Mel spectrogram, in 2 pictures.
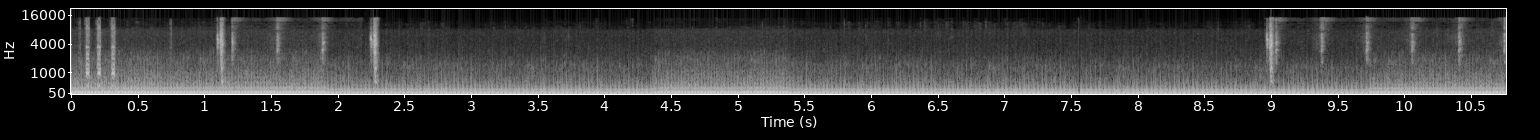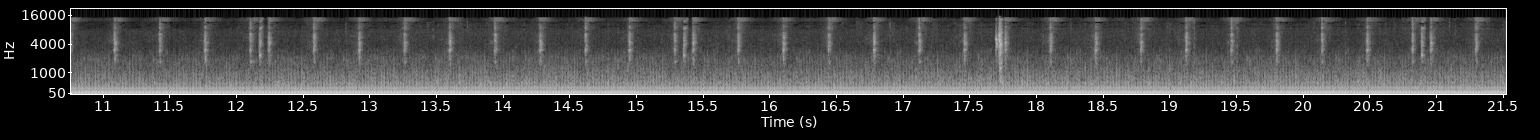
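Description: A car engine hums steadily, shifting in pitch as the car speeds up and slows down.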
